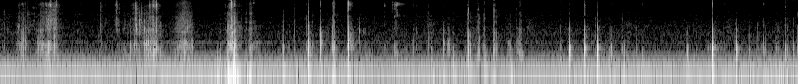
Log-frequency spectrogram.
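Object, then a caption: Small printed cardboard box. A small, hollow, pink printed cardboard box is held in both hands and tapped and scratched with fingernails. Quick, dry, crisp taps and rustling scratches land in uneven bursts, with the loudest cluster near the middle. A steady low hum runs underneath throughout.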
